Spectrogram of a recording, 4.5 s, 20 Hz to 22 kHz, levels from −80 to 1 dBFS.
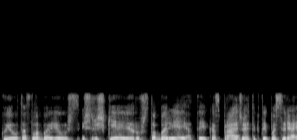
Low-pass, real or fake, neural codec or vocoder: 7.2 kHz; fake; codec, 16 kHz, 8 kbps, FreqCodec, smaller model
